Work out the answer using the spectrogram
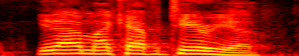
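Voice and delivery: mock high-pitched yell. Retelling how someone called out over the cafeteria mic: imitating a high-pitched yell. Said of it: "when he would yell".

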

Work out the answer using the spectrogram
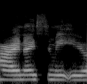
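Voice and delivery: normal talking voice

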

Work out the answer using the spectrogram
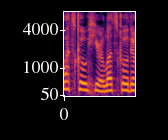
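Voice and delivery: usual speaking voice

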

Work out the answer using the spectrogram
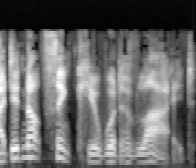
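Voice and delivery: loud, hot, angry outburst. Mr. Hyde keeps speaking to the lawyer, angry. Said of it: "with a flush of anger".

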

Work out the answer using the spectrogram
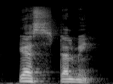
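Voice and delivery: exceedingly aggressive, pushy tone. Acting out a job seeker's greeting to a recruiter: imitating aggressive job seeker. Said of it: "some guys are exceedingly aggressive".

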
